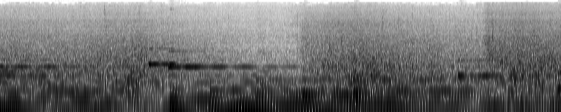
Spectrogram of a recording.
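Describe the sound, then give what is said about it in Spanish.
Steady, washing sea waves roll in continuously beneath soft, sustained musical tones, with gentle swells in the surf and no one speaking. “Cierra tus ojos y siente y escucha las olas del mar.”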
